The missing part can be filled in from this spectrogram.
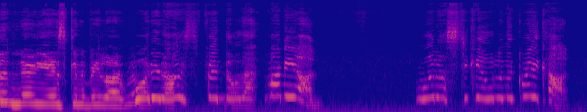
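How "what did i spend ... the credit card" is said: very high, shrill, screechy witch-like screech. The speaker hears their mum's voice coming out of them, screechy witchy voice. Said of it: "my mum's screechy, like witchy poo voice".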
